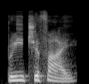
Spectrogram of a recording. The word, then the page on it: preachify: Indian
